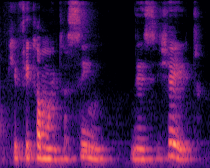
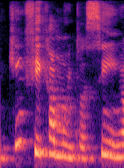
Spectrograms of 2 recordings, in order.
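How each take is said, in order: First: Much softer and lower, slumped posture; demonstrating a small, sunken voice; hunched, lowered voice. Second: Said in the usual way. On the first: Shown as a demonstration. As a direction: let the voice sink into a hunched chest. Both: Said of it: "a voz sai mais baixa".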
